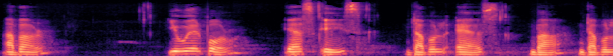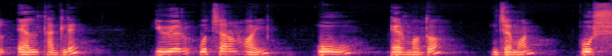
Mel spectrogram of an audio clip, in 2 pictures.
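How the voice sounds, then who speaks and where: A man with a Bangladeshi Bengali accent teaching English reading, spelling out words letter by letter and giving their meanings. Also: on the high side. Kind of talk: slow instructional lesson.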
